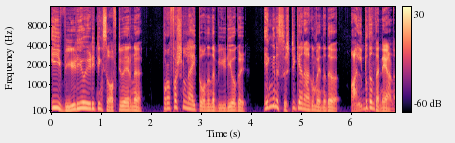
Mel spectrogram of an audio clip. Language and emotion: Malayalam, surprised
